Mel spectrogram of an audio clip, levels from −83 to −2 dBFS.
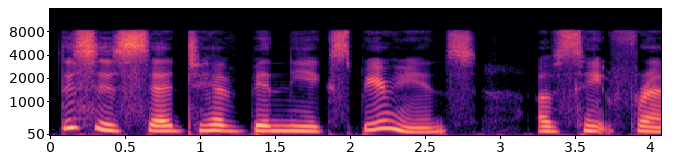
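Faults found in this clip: Speech slow and low throughout, pitch down about 5.5 semitones, tempo at 0.726x. Wrong sample rate at playback: no resampling, fits 44.1 kHz audio played at 32 kHz, so pitch and speed drop together.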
